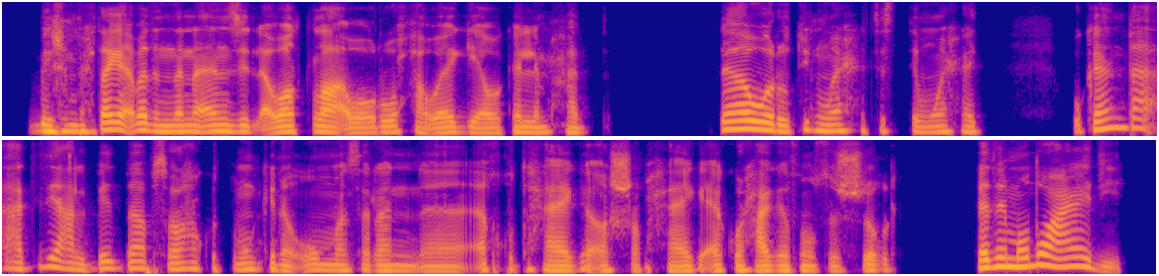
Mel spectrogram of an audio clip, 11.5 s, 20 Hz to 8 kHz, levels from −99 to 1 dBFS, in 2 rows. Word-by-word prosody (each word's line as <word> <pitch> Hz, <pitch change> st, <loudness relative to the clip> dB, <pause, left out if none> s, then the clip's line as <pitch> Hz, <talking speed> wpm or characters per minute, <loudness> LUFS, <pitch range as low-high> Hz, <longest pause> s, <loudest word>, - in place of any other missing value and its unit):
مش 135 Hz, -2 st, +3 dB
محتاجة 135 Hz, +6 st, +4 dB
أبدًا 160 Hz, -4 st, +3 dB
إن 130 Hz, -, +1 dB
أنا 130 Hz, -1 st, +3 dB
أنزل 135 Hz, -1 st, +1 dB
أو 125 Hz, -, +5 dB
أطلع 130 Hz, -2 st, +4 dB
أو 110 Hz, +2 st, +2 dB
أروح 120 Hz, 0 st, -2 dB
أو 105 Hz, -, +1 dB
آجي 115 Hz, 0 st, 0 dB
أو 105 Hz, -, +1 dB
أكلم 115 Hz, +1 st, -1 dB
حد، 110 Hz, -3 st, -5 dB, 0.7 s
ده 180 Hz, -, +5 dB
هو 180 Hz, -3 st, +7 dB
روتين 155 Hz, +3 st, -1 dB
واحد، 140 Hz, 0 st, -1 dB
system 130 Hz, -3 st, -7 dB
واحد، 125 Hz, 0 st, -3 dB, 0.5 s
وكان 200 Hz, +5 st, 0 dB
بقى 205 Hz, -1 st, -2 dB
قعدتي 165 Hz, +7 st, -2 dB
على 145 Hz, -, 0 dB
البيت 150 Hz, +5 st, -4 dB
بقى، 155 Hz, -, 0 dB
بصراحة 140 Hz, +1 st, -2 dB
كنت -, -, -13 dB
ممكن 135 Hz, -2 st, -3 dB
أقوم 115 Hz, +2 st, -2 dB
مثلًا، 110 Hz, -3 st, -3 dB
آخد 130 Hz, -, -7 dB
حاجة، 105 Hz, -3 st, 0 dB
أشرب 100 Hz, -3 st, -2 dB
حاجة، 100 Hz, +2 st, -2 dB
آكل 110 Hz, -1 st, -1 dB
حاجة 110 Hz, -1 st, +1 dB
في 110 Hz, -, -3 dB
نص 100 Hz, -1 st, -6 dB
الشغل، 115 Hz, +4 st, -2 dB, 0.4 s
كان 170 Hz, +3 st, +6 dB
الموضوع 195 Hz, +2 st, +5 dB
عادي، 185 Hz, -, 0 dB
125 Hz, 230 wpm, -23 LUFS, 110-145 Hz, 0.7 s, هو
